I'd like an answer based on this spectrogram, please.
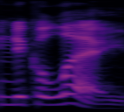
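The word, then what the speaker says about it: Nicolet: the name of Jean nicholet it also may be nicolay but as far as French is concerned if you don't want me to pronounce the letter don't put it there nicolay encountered the Ho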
